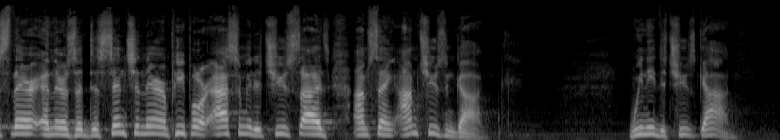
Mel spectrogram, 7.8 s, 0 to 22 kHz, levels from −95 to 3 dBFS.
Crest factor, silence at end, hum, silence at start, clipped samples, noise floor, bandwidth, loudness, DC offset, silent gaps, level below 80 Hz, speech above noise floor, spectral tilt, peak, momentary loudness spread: 20 dB; 0.45 s; 60 Hz at -70 dBFS; 0 s; under 0.1%; -76 dBFS; 18 kHz; -38 LUFS; under 0.1%; none; -80 dBFS; 38 dB; -4.5 dB/octave; -20 dBFS; 10 LU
